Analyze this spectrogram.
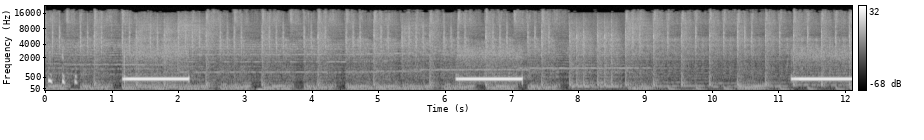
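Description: A telephone ringback tone during a call: three steady one-second tones spaced about five seconds apart, each standing out clearly over a constant, busy background of other sound.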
